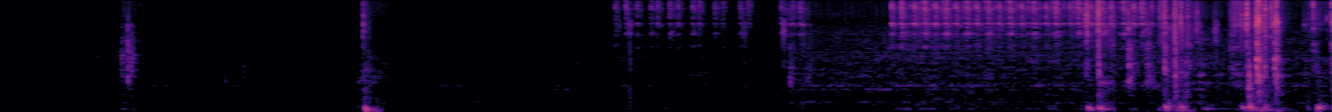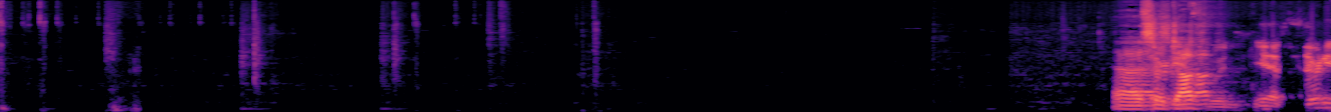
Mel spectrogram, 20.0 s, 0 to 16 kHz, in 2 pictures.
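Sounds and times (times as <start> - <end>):
typing on a computer keyboard: 6.7 - 12.1, 12.8 - 14.6
speech: 18.4 - 19.9.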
